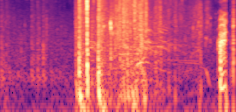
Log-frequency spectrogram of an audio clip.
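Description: Gunfire rings out in a short, loud burst.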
